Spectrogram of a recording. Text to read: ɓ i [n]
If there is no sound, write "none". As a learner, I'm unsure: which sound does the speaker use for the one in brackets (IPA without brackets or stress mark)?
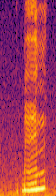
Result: n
